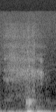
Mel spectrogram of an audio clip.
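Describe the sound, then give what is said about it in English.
A drink can pops open with one short, sharp crack, followed by a faint fizzing hiss that fades quickly. No voices are heard. “have the sound of me popping open a can mid opening.”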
